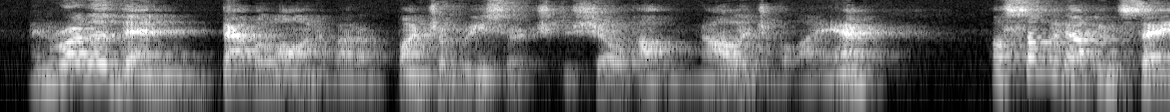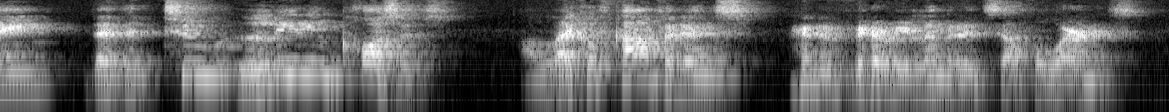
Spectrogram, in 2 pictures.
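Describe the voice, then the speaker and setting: A man speaks at a fairly quick pace in a fairly high pitch, his voice swinging very widely up and down. Audible room echo surrounds the recording. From Israel, then South Africa and Belgium as a teen. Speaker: self-development video host. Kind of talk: scripted monologue.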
